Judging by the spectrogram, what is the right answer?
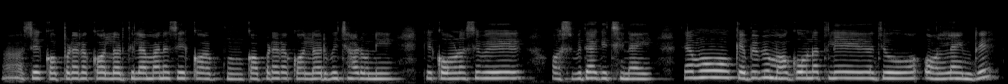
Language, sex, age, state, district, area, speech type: Odia, female, 45-60, Odisha, Kandhamal, rural, spontaneous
